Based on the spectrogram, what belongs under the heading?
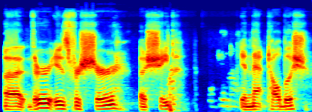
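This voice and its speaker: Forceful-voiced man running a tabletop game. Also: medium pitch. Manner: halting, informal. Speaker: game master. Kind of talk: casual tabletop game narration.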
